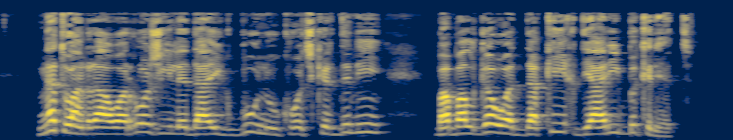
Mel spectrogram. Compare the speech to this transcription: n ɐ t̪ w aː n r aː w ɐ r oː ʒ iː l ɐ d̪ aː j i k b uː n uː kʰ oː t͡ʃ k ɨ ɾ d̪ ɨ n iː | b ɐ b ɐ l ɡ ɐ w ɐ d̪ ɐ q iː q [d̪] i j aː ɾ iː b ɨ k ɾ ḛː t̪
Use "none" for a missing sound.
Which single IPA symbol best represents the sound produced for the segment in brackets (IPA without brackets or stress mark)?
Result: d̪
